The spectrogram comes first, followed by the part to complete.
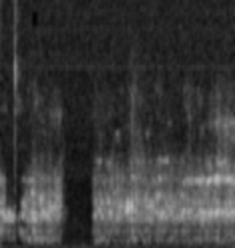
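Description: Applause from video-call participants, heard through the call's compressed audio as a thin, garbled hiss, with a brief break about half a second in.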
